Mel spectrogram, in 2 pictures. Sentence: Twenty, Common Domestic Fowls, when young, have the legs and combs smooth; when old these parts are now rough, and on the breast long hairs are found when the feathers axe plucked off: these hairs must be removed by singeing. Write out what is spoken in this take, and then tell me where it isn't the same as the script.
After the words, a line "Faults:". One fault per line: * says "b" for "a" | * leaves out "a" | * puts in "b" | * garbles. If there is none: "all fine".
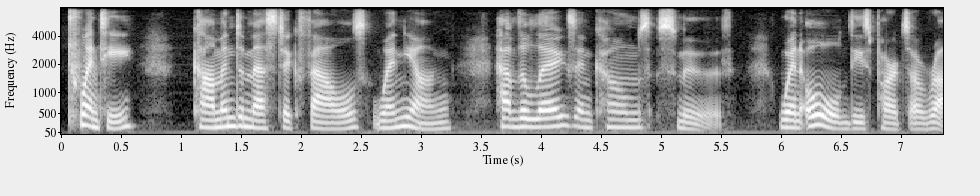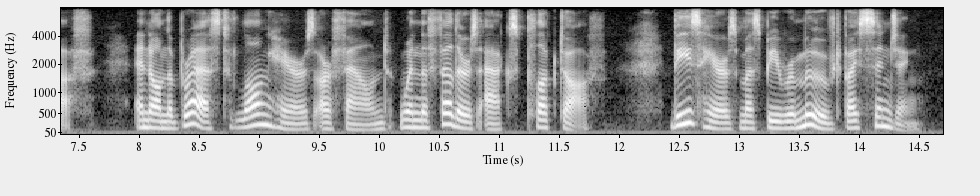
Twenty, Common Domestic Fowls, when young, have the legs and combs smooth; when old these parts are rough, and on the breast long hairs are found when the feathers axe plucked off: these hairs must be removed by singeing.
Faults:
* leaves out "now"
